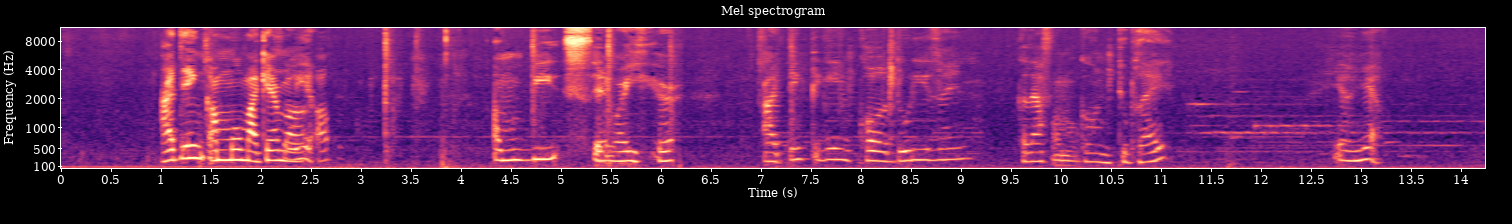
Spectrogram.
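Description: A young boy talks close by, with animation.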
